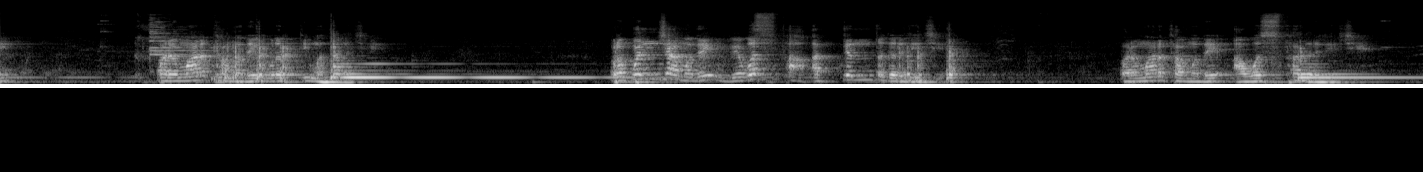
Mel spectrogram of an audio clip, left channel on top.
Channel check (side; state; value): right; silent; digital silence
